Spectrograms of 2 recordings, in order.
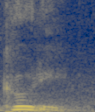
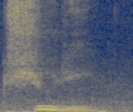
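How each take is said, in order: First: The name is said with Bengali pronunciation. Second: The name is said with Sanskrit pronunciation. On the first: "in Bengali they say" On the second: "my name in Sanskrit is pronounced"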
